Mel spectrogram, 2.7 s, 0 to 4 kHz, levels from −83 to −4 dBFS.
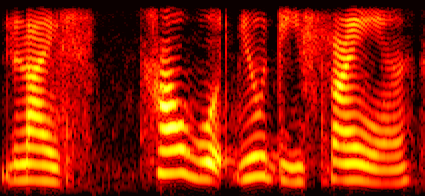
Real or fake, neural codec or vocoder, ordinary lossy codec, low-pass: fake; codec, 16 kHz, 2 kbps, X-Codec, HuBERT features, trained on balanced general audio; none; 3.6 kHz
